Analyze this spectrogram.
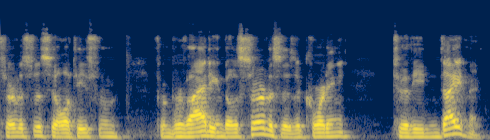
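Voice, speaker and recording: A man with an American accent talks at a medium pitch. His voice is somewhat breathy. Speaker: radio host. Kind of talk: talk radio discussion. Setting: studio.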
